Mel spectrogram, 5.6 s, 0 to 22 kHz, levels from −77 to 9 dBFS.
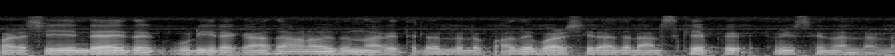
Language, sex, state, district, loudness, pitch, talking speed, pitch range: Malayalam, male, Kerala, Wayanad, -17 LUFS, 100 Hz, 150 wpm, 95-100 Hz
